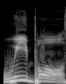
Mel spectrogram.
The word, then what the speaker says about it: Uwe Boll: Uwe Boll. So it's spelled U-W-E-B-O-L-L.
